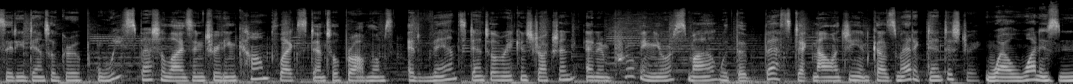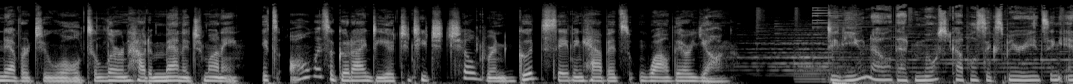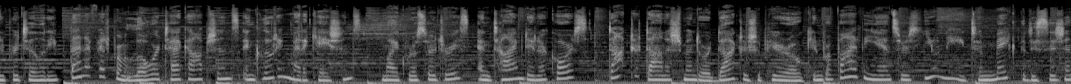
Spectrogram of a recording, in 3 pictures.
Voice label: Phone Hold Female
